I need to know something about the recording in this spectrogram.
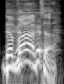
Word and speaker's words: DeVonta: See, this is like y'all thinking you and your friend doing Devonta.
